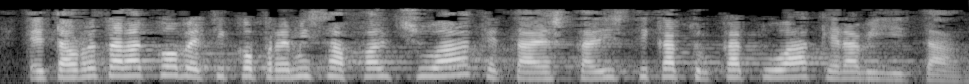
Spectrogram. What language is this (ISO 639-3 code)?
eus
